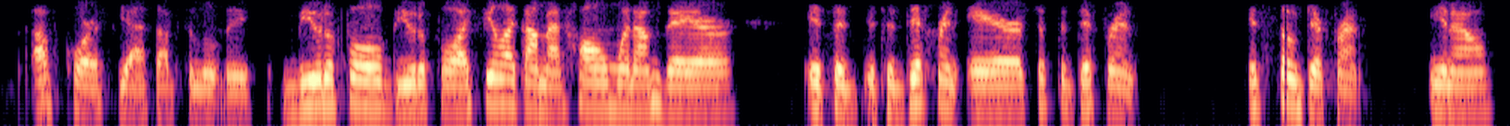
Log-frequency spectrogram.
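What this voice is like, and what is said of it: Brooklyn accent. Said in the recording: “Brooklyn, born and raised. You can hear it in my accent. ... a beautiful Brooklyn accent”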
